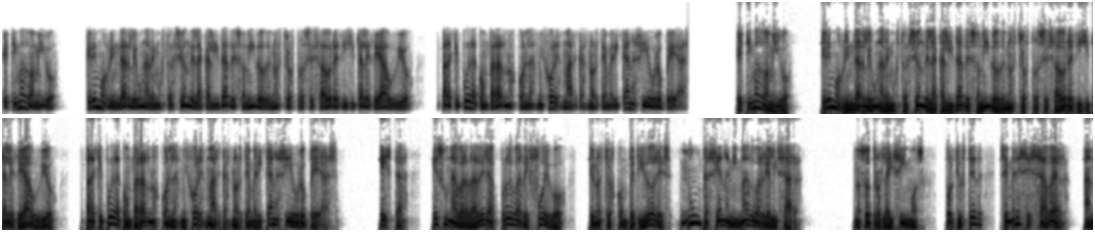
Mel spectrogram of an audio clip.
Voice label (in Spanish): Locucion; consola de audio mx 2400 vqr skype; LINEA y VQR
